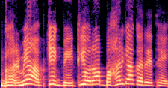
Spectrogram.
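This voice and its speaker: A woman's voice: extremely high pitch, animated, quick pace, fairly bright tone, no echo, clean studio sound. A young woman voicing a short-tempered young woman who scolds bluntly, in a storybook reading. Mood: scolding. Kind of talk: storybook voice acting. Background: faint background music.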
